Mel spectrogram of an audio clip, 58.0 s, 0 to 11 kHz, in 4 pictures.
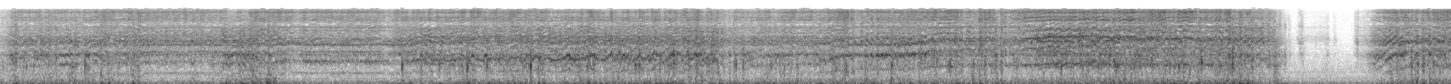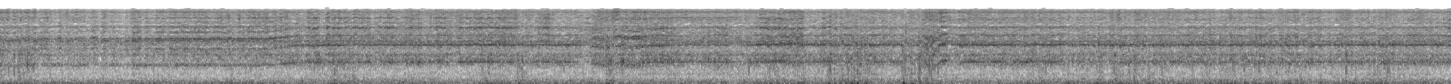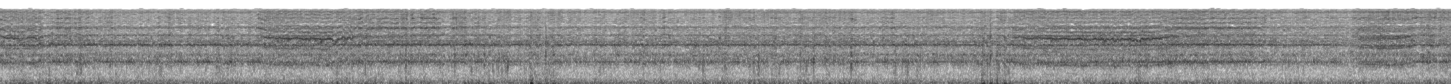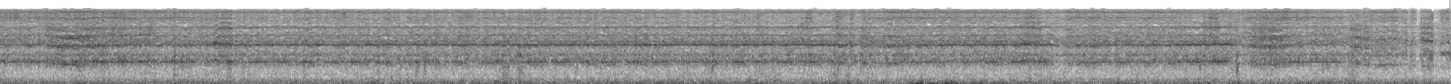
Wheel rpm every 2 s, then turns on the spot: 90, 110, 110, 110, 150, 200, 70, 180, 210, 240, 230, 230, 230, 230, 230, 230, 220, 230, 230, 220, 230, 230, 230, 230, 230, 230, 230, 230, 220.
none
